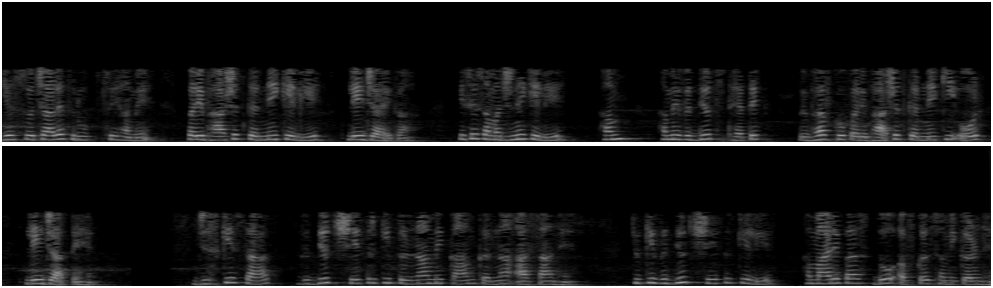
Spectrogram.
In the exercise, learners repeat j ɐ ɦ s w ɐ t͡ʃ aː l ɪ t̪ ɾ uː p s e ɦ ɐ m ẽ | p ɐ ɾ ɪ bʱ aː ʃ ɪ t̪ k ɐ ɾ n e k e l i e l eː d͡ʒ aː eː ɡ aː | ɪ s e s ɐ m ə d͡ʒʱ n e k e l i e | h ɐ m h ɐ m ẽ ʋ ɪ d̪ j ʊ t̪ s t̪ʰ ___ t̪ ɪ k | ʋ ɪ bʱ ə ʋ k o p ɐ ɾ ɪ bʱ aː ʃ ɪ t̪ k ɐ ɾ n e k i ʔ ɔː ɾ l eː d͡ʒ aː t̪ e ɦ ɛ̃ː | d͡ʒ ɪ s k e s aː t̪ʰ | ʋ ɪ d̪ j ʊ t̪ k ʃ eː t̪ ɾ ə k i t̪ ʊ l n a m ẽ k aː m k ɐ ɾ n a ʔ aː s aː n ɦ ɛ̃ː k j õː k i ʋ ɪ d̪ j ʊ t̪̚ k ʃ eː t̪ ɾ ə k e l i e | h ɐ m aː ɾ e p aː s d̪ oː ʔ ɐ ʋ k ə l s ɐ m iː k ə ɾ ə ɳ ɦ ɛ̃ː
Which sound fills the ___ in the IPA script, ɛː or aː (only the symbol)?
ɛː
